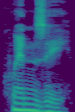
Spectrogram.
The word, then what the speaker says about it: Quincy: they do it but it's pronounced quiny of course quiny like it's a z not a there there are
